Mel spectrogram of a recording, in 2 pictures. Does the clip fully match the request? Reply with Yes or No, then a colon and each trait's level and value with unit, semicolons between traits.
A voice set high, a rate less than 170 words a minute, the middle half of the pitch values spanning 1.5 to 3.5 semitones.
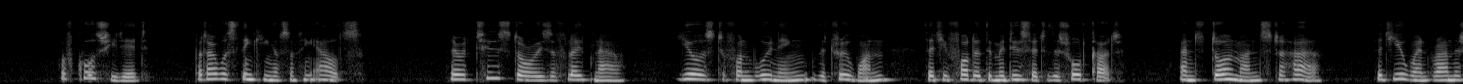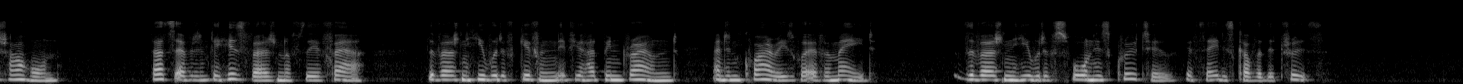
Yes: high, 200 Hz; average, 160 wpm; narrow, 2.5 semitones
